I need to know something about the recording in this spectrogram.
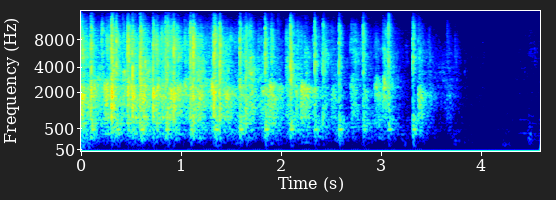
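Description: A small group of people applaud in a room, the clapping fading out.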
